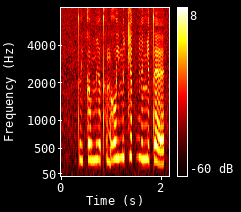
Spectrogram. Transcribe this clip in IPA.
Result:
t̪ ɨ̤˨˩ j k ə˧ w m i˨˦ ə̯ t̪ʰ ə̰˧˨ m ɣ o˧ j m ɨ˧ t͡ɕ əː˦˥ t̚ ɓ i˧ ə̯ ɲ ɛ˧ t̪ ɛ˧˩˨

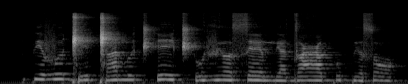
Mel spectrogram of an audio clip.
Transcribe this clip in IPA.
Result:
pʲ ɛ v ə ɡ͡ǁ e ɡ͡ǁ a n ʊ t͡ʃʼ e t͡ʃʼ ʊ vʲ ʌ s ɛ mʲ a d ʌ ʕ ə k ʊ pʲ ʌ s ɔ

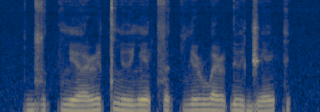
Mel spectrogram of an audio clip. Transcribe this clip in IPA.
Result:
d͡z u k lʲ ɐ ɭ i t l ɨ lʲ ɐ̃ t͡s ɐ k ʎ ɨ ɭ w ɐ ɭ ɗ ɨ d͡ʒ ẽ k

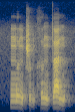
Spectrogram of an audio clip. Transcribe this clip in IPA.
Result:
m ɤ˥˨ ŋ ʈ͡ʂ ʊ̰˨˩ ŋ x ɤ˥˨ ŋ t̪ a˥˨ n

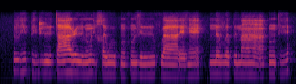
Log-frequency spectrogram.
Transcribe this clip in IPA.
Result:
v ɛ̤ p ɛ̤ ɖʱ ɨː t aː ɭ ɨː l ũ ɾ ɛ̤ χ ɨ w u p ũ x ũ z ɨː xʷ aː ɾ ɛ z ɛ̃ | n ə v ə p ɨ m ãː | ũ t ɛ̤

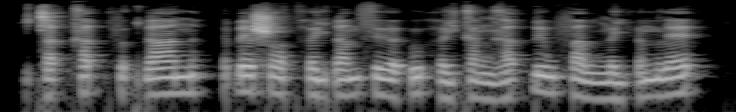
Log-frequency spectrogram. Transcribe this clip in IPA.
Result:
c a˨˩ t̚ x a˦˥ t̚ f ə˨˩ k̚ ɗ a˧ n | ɓ ɛ˧˥ ʂ ɔ˨˩˦ t̪ʰ ə˨˩ j ɗ a˧˥ m s ɨ˨˩˦ ə̯ ʔ u˧ h ə˨˩˦ j k a˨˩ ŋ ɣ a˦˥ t̚ ɗ ɨ˧ w f a˨˩ w ŋ ə˨˩˨ j ʔ ə˧ m l ɛ˦˥ t̚

